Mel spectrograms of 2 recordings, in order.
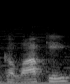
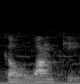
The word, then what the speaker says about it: Gołąbki: I totally butchered it the first time. I was like, "Can I get some galopy?" But it's gamki.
